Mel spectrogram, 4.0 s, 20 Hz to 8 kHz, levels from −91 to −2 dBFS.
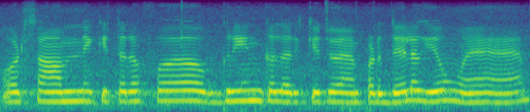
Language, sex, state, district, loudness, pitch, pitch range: Hindi, female, Haryana, Rohtak, -12 LUFS, 215 Hz, 205-225 Hz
